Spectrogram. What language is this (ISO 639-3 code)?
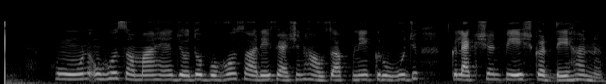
pan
